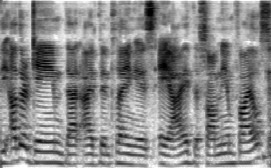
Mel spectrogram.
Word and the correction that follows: AI: It's pronounced I.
